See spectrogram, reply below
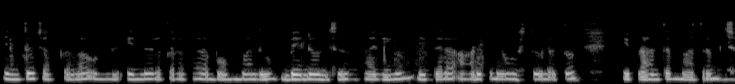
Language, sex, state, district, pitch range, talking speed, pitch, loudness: Telugu, female, Telangana, Karimnagar, 230-245 Hz, 120 wpm, 240 Hz, -25 LUFS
